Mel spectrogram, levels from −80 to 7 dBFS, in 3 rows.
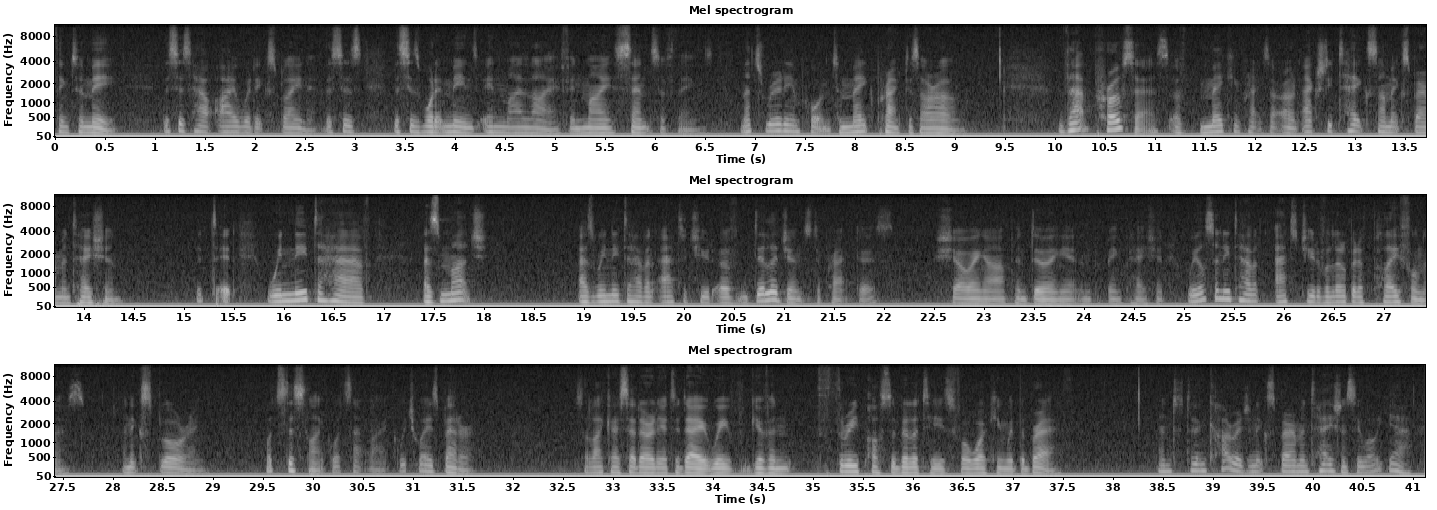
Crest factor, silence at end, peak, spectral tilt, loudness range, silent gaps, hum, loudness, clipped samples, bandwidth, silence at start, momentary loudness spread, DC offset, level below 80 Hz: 20 dB; 0 s; -4 dBFS; -5 dB/octave; 5 LU; none; none; -28 LUFS; under 0.1%; 11 kHz; 0 s; 16 LU; 20%; -46 dBFS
